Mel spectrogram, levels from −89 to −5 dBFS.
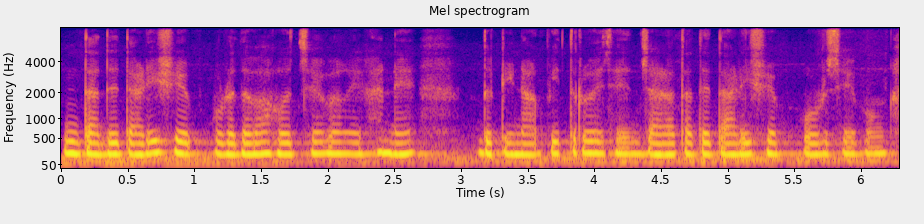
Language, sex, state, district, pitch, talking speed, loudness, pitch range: Bengali, female, West Bengal, Paschim Medinipur, 210 Hz, 160 wpm, -15 LUFS, 205-215 Hz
